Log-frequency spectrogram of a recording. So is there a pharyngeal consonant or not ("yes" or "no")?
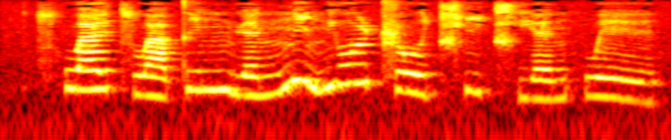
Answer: no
